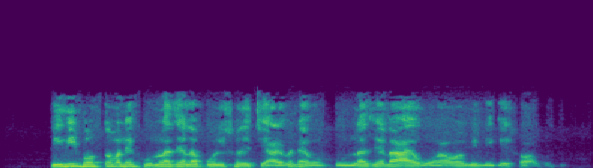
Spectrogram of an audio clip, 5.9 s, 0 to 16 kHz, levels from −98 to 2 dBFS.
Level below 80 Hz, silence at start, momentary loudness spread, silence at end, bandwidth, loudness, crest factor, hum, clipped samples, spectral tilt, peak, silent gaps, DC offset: -54 dBFS; 0.5 s; 9 LU; 0.55 s; 7.2 kHz; -17 LUFS; 16 dB; none; under 0.1%; -5.5 dB/octave; -2 dBFS; none; under 0.1%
